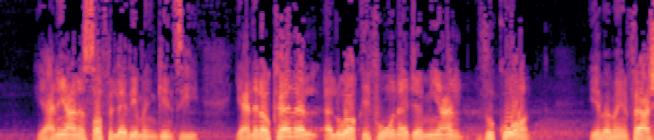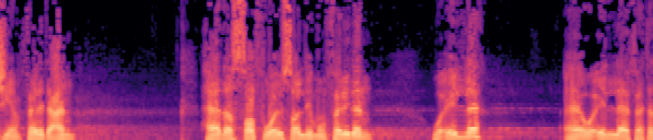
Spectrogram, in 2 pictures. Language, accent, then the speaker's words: Arabic; Egypt; عندنا في مصر سنجد أن حتى عامة الناس متأثرون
